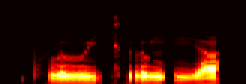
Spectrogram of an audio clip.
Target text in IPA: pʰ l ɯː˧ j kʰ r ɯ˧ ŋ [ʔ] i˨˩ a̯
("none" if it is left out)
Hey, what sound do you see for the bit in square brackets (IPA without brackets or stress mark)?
ʔ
